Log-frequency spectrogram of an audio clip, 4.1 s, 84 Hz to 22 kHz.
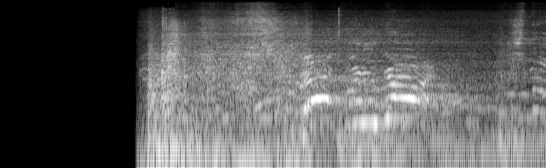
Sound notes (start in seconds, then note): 1.1 firework launches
